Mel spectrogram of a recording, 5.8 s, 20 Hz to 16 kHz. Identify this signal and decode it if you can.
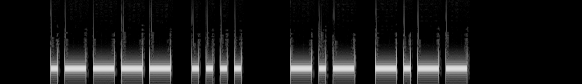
Morse code, heard as a keyed tone, about 17 wpm, 700 Hz. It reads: 1H KY
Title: Winter Field Day Exchanges 17wpm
